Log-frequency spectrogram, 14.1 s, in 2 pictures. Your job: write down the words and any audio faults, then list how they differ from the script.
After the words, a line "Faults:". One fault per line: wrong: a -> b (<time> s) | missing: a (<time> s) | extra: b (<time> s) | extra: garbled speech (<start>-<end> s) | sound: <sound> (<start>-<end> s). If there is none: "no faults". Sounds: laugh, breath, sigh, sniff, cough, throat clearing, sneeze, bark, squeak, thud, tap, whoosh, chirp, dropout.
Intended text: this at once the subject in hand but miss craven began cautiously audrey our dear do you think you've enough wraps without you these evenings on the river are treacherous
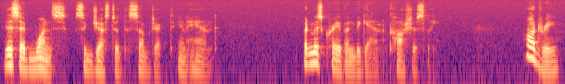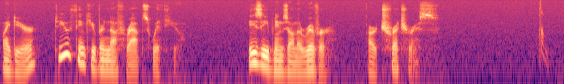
this at once suggested the subject in hand but miss craven began cautiously audrey my dear do you think you've enough wraps with you these evenings on the river are treacherous
Faults:
extra: suggested (0.9 s)
wrong: our -> my (7.1 s)
wrong: without -> with (9.0 s)
sound: chirp (13.8-13.9 s)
